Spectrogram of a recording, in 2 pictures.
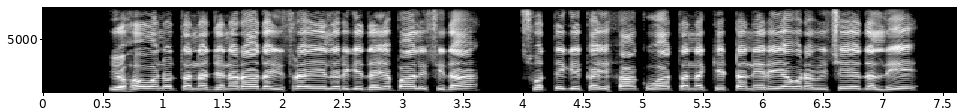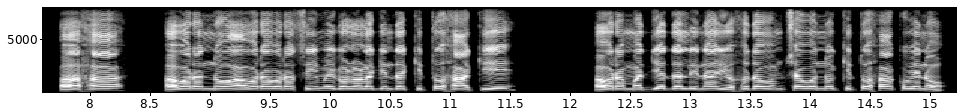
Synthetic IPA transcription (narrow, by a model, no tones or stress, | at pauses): jeɦɔːʋɐnut̪ɐnːɐd͡ʒɐnɐɾaːd̪ɐisɾaːjeːlɐɾiɡe̞d̪ɐjɐpaːlisid̪ɐ | sʋɐt̪ːiɡe̞kɐjhaːkuʋɐt̪ɐnːɐkɛʈːɐnɛɾɛjɐʋɐɾɐʋiʂɐjɐd̪ɐlːi | aːɦɐ | ɐʋɐɾɐnːuɐʋɐɾɐʋɐɾɐsiːmɛɡɐɭɔɭɐɡind̪ɐkit̪ːuɦaːki | ɐʋɐɾɐmɐd̪ʱjɐd̪ɐlːinɐjeɦud̪ɐʋɐmʂɐʋɐnːukit̪ːuɦaːkuʋe̞nu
